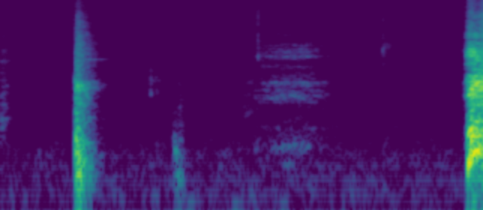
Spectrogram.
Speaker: Oh. What a nasty sneeze.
